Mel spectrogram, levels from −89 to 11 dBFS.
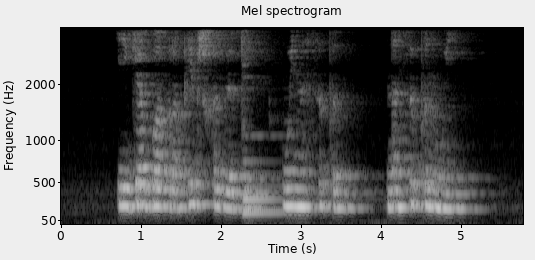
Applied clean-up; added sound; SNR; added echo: none; Piano; 15 dB; reverberation time 0.8 s.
